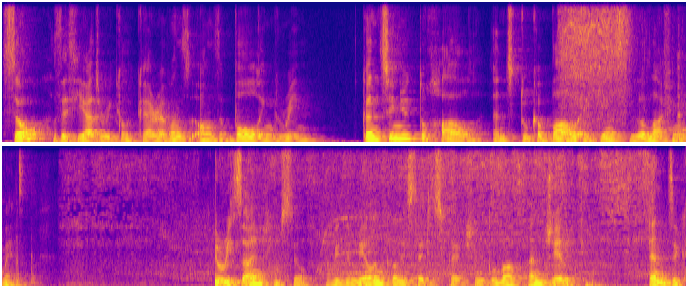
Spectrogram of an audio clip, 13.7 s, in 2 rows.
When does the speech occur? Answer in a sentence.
The speech can be heard from 0.0 to 7.1 s and from 8.9 to 13.6 s.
